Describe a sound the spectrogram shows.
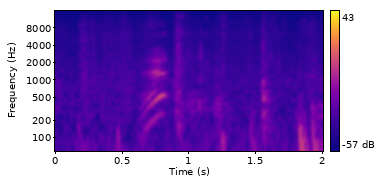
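Hooves thud on a dirt path.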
